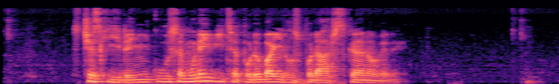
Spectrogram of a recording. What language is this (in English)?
Czech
